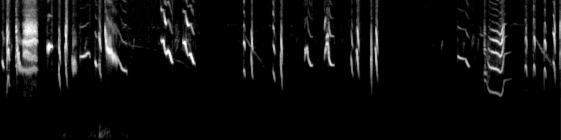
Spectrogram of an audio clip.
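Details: Decoy common linnet, one of two singing live with different styles; a loose, spaced song of buzzy bursts, thin chirps and gliding whistles separated by short pauses, with a faint low knock early on.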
